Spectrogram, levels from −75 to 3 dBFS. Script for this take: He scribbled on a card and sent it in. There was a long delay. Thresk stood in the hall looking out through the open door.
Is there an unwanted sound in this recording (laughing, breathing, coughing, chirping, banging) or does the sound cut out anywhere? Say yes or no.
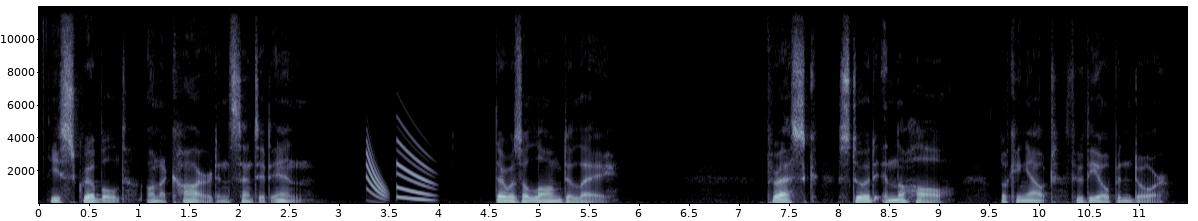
yes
